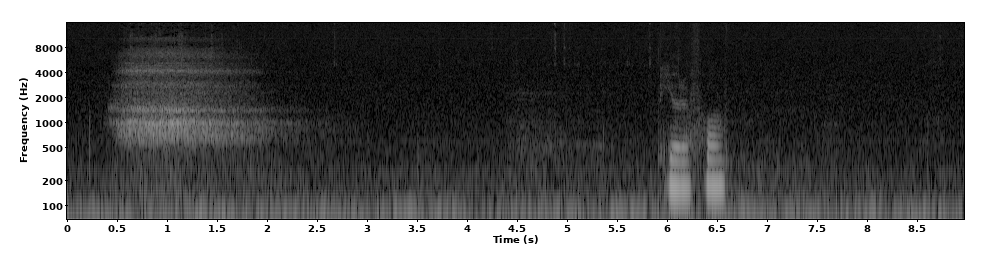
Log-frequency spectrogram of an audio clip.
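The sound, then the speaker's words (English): A soft, airy breath out through the mouth during a guided breathing exercise lasts about a second, then gives way to a quiet hiss and a brief faint vocal sound. “And if you can't hold it anymore, let it all go. Mouth open or closed. Exhale out.”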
